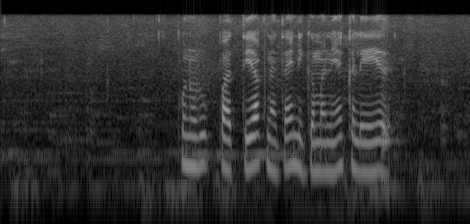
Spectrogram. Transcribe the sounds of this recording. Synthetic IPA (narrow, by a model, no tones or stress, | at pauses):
punuɾupːat̪ːijaknæt̪ɛjniɡəmənijəkəleːjə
